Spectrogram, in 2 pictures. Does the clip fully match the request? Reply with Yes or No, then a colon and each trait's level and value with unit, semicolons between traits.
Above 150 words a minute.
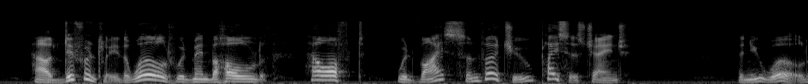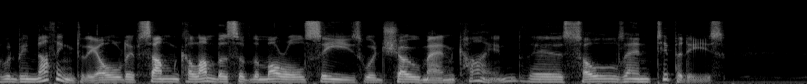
No: slow, 135 wpm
